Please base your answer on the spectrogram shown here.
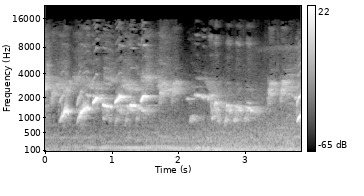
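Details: White-rumped shama in afternoon song meant to prompt other shamas to sing more: loud, clear whistled notes sliding up and down in quick succession, then softer warbling phrases.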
